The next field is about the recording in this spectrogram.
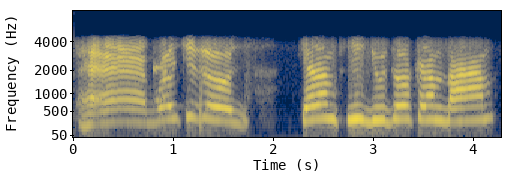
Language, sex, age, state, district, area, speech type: Bengali, female, 60+, West Bengal, Darjeeling, rural, conversation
